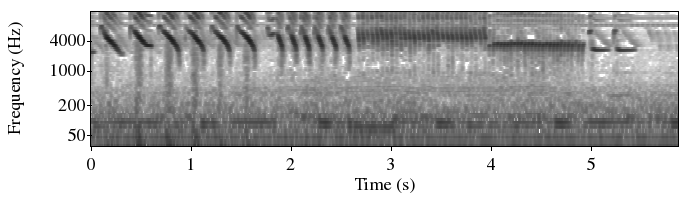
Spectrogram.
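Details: Canary in a cassava garden gives loud downslurred whistles that speed up into a rapid series, then a high buzzy trill and a lower steady rattling roll, ending in a couple of soft notes.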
